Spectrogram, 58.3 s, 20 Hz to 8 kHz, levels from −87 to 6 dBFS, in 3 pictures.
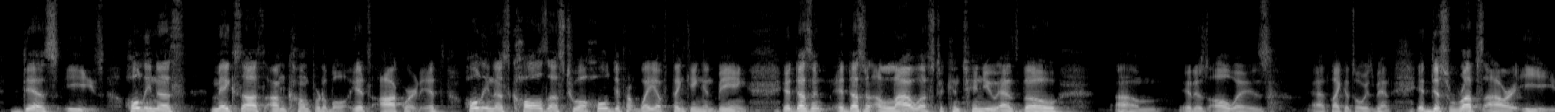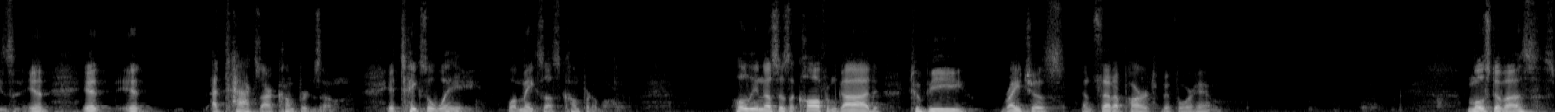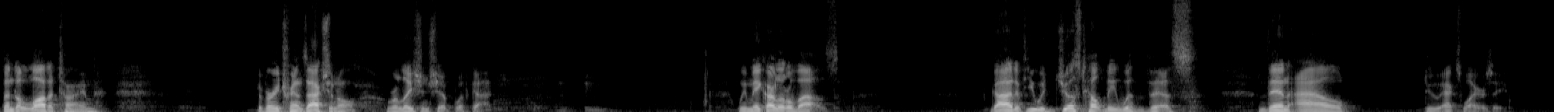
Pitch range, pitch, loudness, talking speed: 95-125 Hz, 115 Hz, -25 LUFS, 110 wpm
